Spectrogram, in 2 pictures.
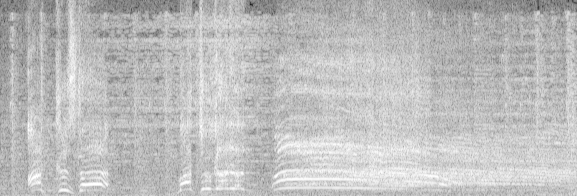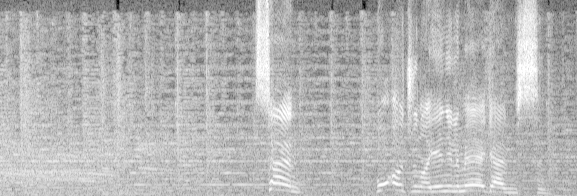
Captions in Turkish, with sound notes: ...Akkız'la... ...Batuga'nın! [Hücum sesleri] Sen... ...bu acuna yenilmeye gelmişsin...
